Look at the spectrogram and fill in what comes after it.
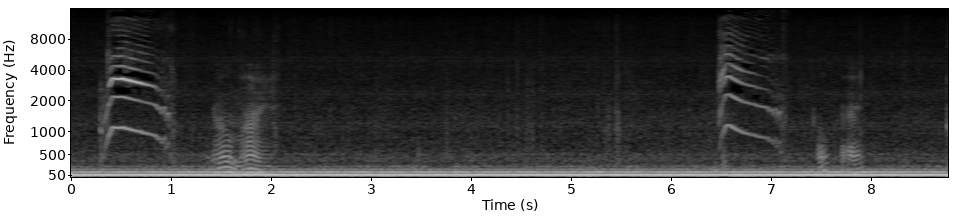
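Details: Kittens meowing: two loud, sharp, high-pitched falling meows several seconds apart, with softer squeaky cries between them over a strong low hum.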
